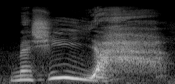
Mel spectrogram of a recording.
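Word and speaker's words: מָשִׁיחַ: الوقت الحيط مش ايه، فهي يدخل بتة مختلسة ما بين الكسر الطويل اللي هو هنا في الكلمة مشيح حريق يود، وبد يدخل بتة بين حريق اليود الكسر الطويل والحرف الحلقي، فتنطق ايه مشيح، اللي هي ترجمة مسيح. يبقى ما توقعش ان مسيح هتبقى مشيح، لكن هتبقى ايه مشيح، يعني تكتب الياء وعليها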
